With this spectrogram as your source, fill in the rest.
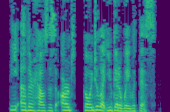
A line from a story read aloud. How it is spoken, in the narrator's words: said Sanchia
